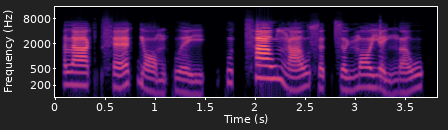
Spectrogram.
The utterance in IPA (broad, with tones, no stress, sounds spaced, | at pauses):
l aː˧ k̚ t͡sʰ ɛː˨˥ k̚ j ɔː˨˩ m kʷ e˨˩ j | kʷ ɐ˧ t̚ t͡sʰ aː˥ w ŋ aː˨˥ w s ɵ˨˥ t̚ t͡s ɵ˨ ɥ m ɔː˧ j e˨˩ j ŋ ɐ˨˥ w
